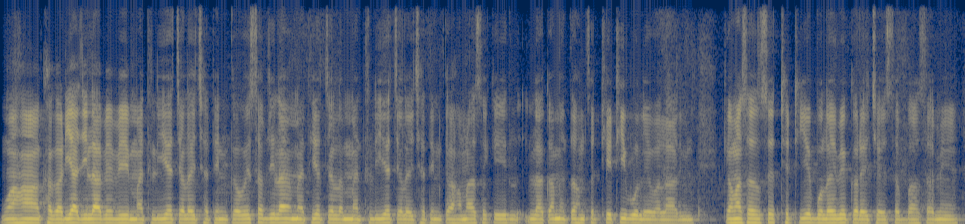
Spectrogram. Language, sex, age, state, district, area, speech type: Maithili, male, 18-30, Bihar, Muzaffarpur, rural, spontaneous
